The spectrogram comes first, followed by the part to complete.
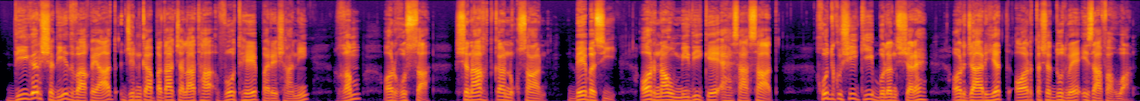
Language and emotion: Urdu, neutral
